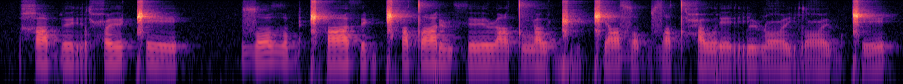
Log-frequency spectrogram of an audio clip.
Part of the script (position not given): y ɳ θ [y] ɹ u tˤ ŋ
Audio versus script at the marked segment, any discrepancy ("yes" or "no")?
yes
